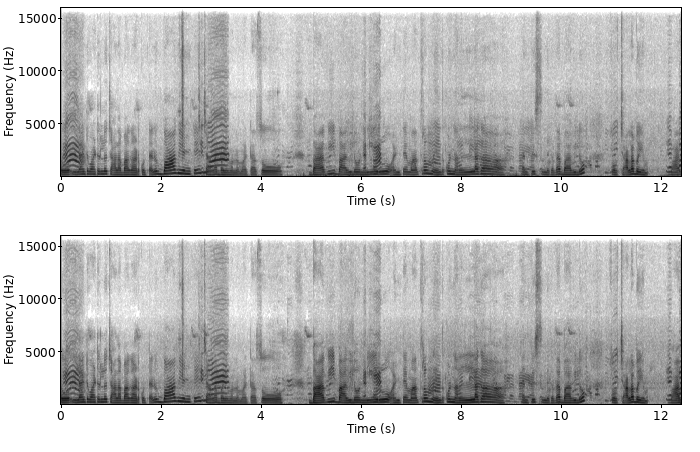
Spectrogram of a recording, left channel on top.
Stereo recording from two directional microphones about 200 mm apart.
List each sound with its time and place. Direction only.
0.0 s a woman's voice: 30° left (ahead or behind)
0.3 s speech: 10° right (ahead or behind)
3.0 s a woman's voice: 30° left (ahead or behind)
3.3 s speech: 5° right (ahead or behind)
4.9 s speech: 20° right (ahead or behind)
12.1 s a woman's voice: 20° left (ahead or behind)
